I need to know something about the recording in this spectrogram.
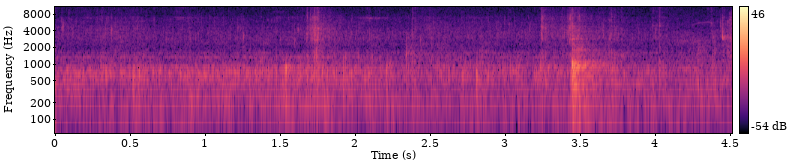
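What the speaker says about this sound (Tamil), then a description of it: "தண்ணி நல்லா இந்த மாதிரி கொதிக்க ஆரம்பித்ததுக்கப்புறமா" A steady bubbling, rolling boil of water in a pot before flattened rice is added, with a few soft clinks and stirs near the end.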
